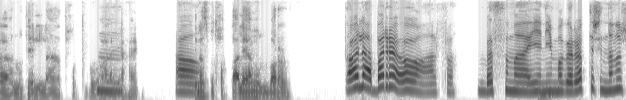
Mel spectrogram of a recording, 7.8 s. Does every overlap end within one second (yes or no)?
yes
